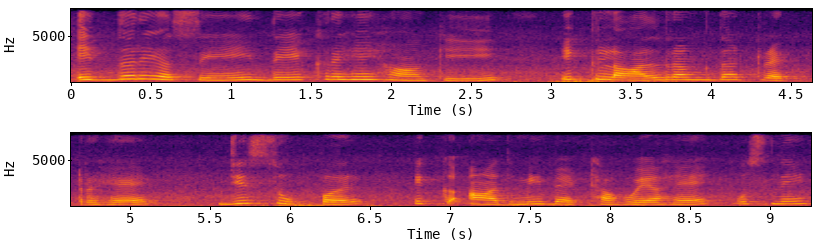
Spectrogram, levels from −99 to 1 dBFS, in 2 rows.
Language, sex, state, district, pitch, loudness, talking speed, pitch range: Punjabi, female, Punjab, Kapurthala, 255 Hz, -17 LUFS, 130 wpm, 225-285 Hz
